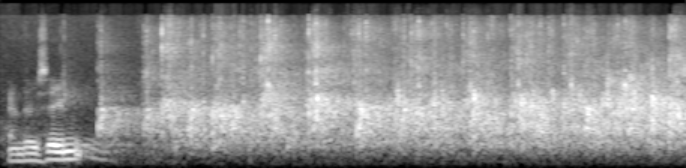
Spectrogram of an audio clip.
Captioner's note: clapping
